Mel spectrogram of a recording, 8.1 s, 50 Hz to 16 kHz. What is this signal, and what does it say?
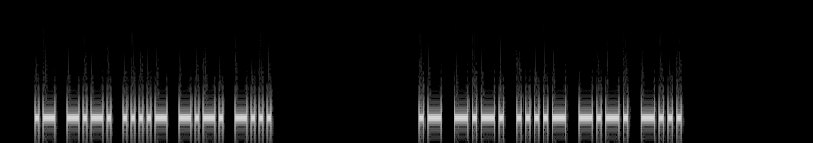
Morse code, heard as a keyed tone, about 28 wpm, 700 Hz. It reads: AC4CB AC4CB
